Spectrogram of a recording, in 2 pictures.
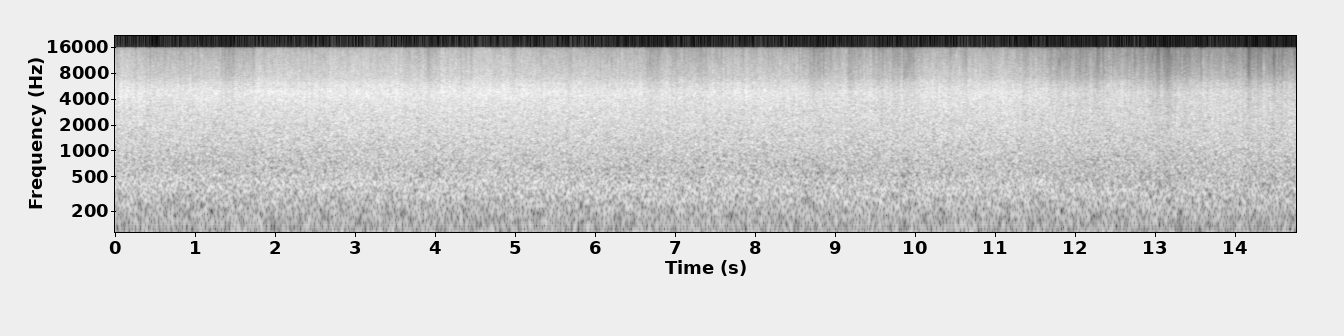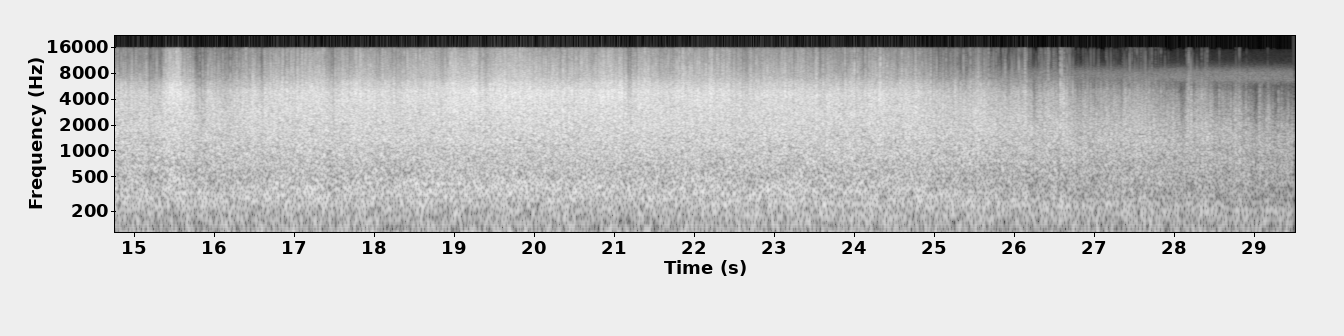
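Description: Steady loud wind rush on the microphone of a moving motorcycle, mixed with road noise. It eases and thins out near the end as the bike slows behind traffic.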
